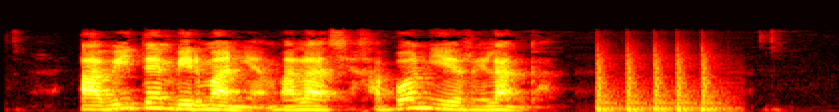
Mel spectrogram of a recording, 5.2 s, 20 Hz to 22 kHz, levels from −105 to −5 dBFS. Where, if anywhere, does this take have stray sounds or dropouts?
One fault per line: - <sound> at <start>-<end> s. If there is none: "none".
- thud at 3.7-4.7 s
